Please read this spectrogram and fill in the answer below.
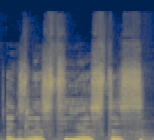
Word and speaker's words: Ecclesiastes: It will be from I always wanted to know how to pronounce it. Ecclesiastes. What? Because I'm trying to pronounce it how it's spelled. Ecclesiastes, whatever, chapter 3, from verse 1 to verse 8.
